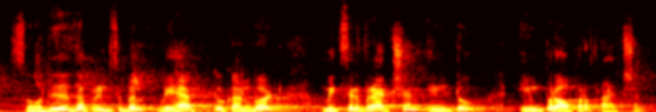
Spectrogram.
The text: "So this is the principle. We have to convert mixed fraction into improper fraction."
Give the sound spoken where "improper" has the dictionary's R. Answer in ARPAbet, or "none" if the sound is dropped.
R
